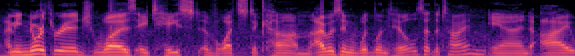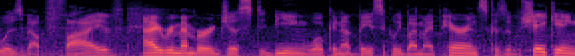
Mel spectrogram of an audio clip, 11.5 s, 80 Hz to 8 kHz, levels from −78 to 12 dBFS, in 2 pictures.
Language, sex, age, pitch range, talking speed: English, male, 20-39, 110-135 Hz, 190 wpm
